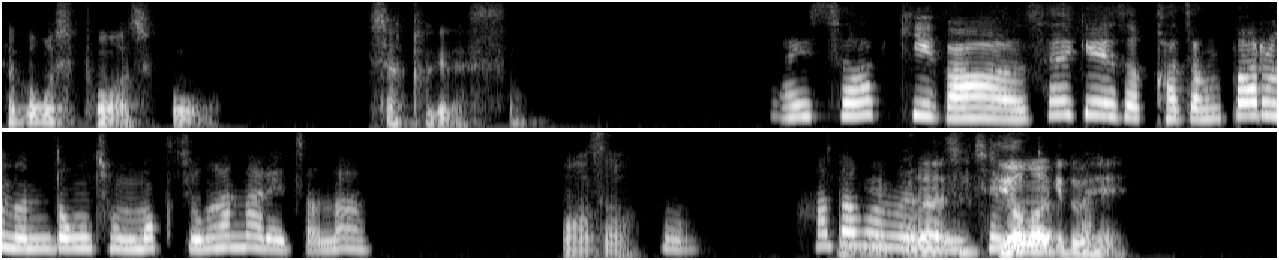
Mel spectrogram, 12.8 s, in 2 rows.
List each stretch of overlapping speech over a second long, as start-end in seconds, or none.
10.5-11.9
